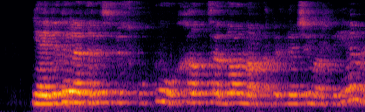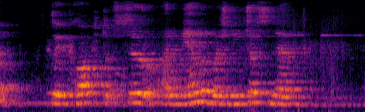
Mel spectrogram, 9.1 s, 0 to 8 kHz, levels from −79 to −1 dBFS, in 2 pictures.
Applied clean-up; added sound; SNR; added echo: neural separator model SepFormer DNS4.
